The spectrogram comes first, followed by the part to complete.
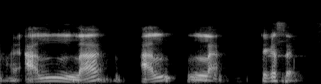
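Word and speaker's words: الله: আল্লাহ জি, আল্লাহ জি, ঠিক আছে, আল্লাহ অর্থাৎ দুইবার, আগে একবার উচ্চারণ হয়, পরে একবার উচ্চারণ হয়, ঠিক আছে।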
